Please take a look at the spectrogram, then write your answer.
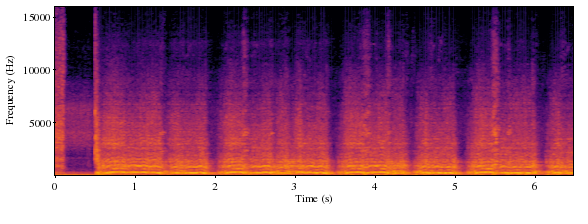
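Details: Abandoned 1990 Ford F600 box truck, briefly fired once; laboured starter churning about two strokes a second, each dragging, no catch, pulling the battery down while turning power steering pump, air pumps, compressor and alternator: slow cranking.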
